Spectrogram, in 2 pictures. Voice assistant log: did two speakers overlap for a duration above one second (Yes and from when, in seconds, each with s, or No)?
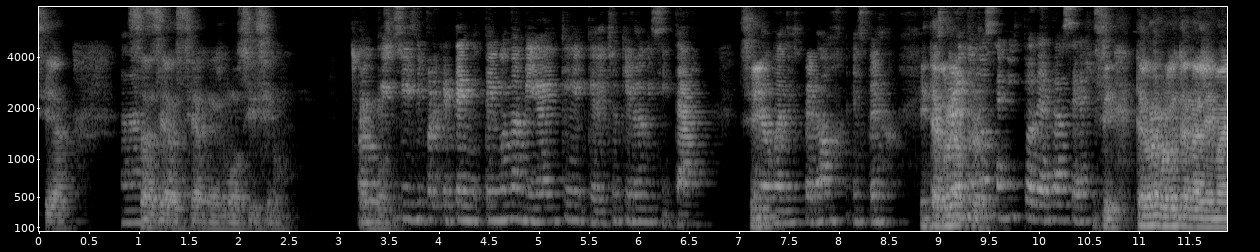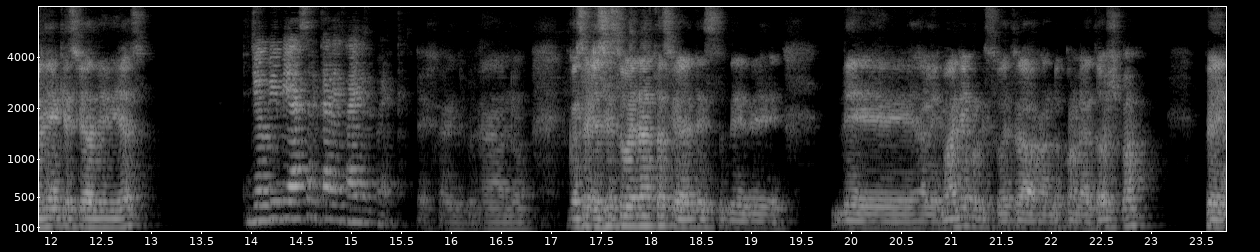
No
